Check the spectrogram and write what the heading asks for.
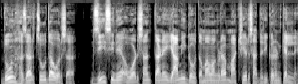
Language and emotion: Goan Konkani, neutral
